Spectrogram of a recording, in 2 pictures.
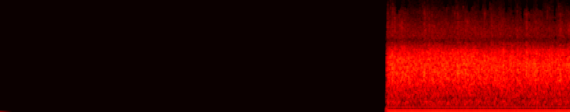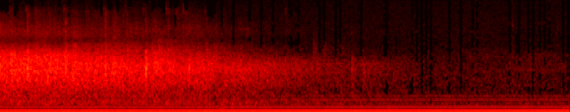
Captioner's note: applause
